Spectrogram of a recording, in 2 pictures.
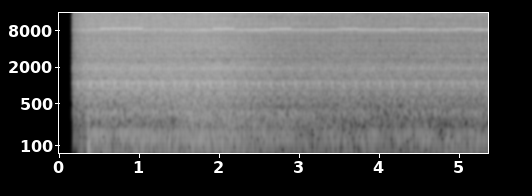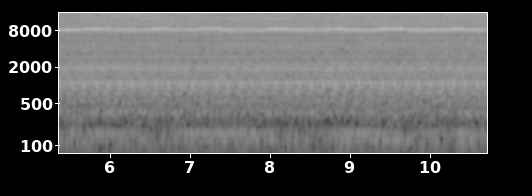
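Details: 2010 VW Passat Wagon 2.0T TSI EA888 petrol idling: steady light metallic clatter about three ticks a second, faint high whine; timing chain tensioner already new style, timing cover replaced; chain rattle cause unknown.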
